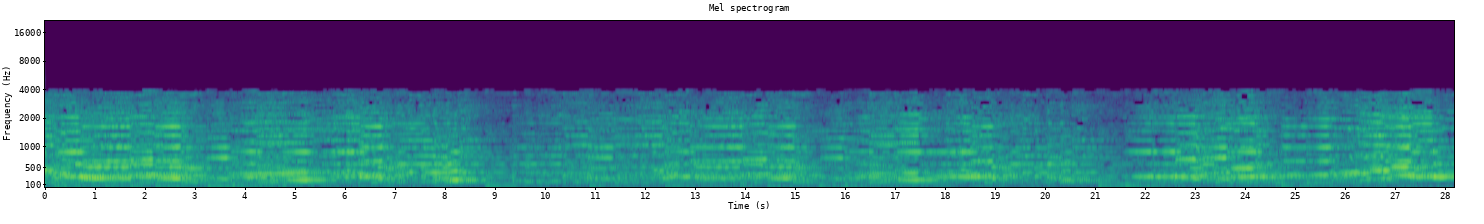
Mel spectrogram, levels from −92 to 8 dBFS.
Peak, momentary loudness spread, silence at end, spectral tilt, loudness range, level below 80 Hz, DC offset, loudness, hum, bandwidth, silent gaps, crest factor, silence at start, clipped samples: -2 dBFS; 14 LU; 0 s; -10 dB/octave; 8 LU; -54 dBFS; under 0.1%; -20 LUFS; none; 4.1 kHz; none; 18 dB; 0 s; under 0.1%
